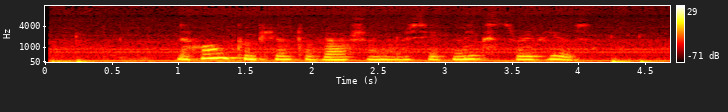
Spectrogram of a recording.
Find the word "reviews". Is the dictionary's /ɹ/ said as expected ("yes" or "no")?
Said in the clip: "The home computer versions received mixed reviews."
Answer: yes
